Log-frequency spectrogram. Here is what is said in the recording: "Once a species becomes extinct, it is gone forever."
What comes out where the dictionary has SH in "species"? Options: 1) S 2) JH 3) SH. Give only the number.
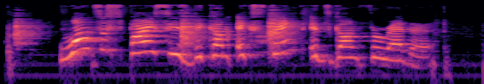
1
